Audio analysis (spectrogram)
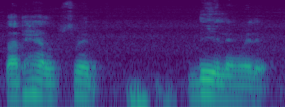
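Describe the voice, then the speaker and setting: A man, a guest doctor, giving casual health advice in a hesitant, halting way. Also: lowish voice, steady tone, mellow, husky, poor audio.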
